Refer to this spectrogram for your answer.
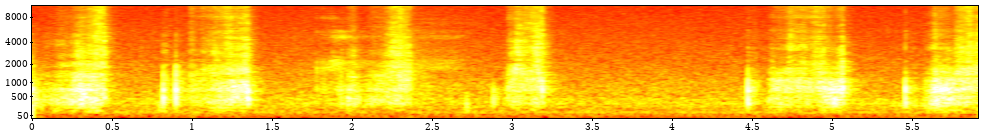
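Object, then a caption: Chalk on a wood-framed chalkboard. A child draws with white chalk in steady strokes on a small wood-framed chalkboard resting on carpet. Raspy, bright scratching bursts come one after another, separated by short quiet gaps and sharp little taps as the chalk meets the board.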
